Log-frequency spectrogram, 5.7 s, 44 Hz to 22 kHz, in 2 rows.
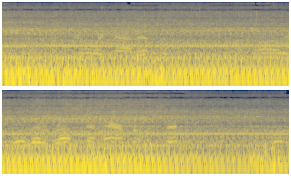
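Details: Restored long-stored 6.5 kW gas Kohler marine genset from a houseboat, bench run with bucket water pickup at about 30°F; steady even idle thump, no knocks, misfires or squeals, healthy.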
